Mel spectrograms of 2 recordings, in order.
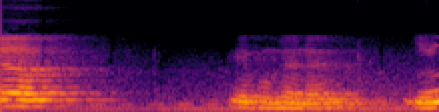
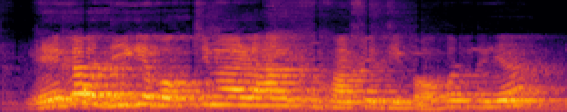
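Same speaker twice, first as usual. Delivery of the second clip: loud, pointed questioning; God confronting Adam about the fruit; stern God; 4 semitones higher, 8 dB louder than usual. Acted. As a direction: press Adam with the accusation.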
